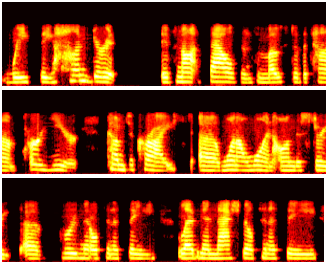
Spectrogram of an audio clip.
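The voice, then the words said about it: Southern Tennessee accent. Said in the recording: “you can tell by my accent, but that's where I'm from, right outside of Nashville, Tennessee”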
